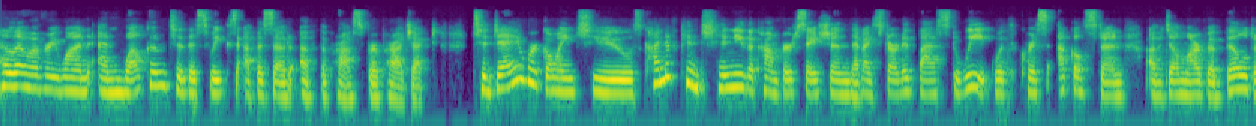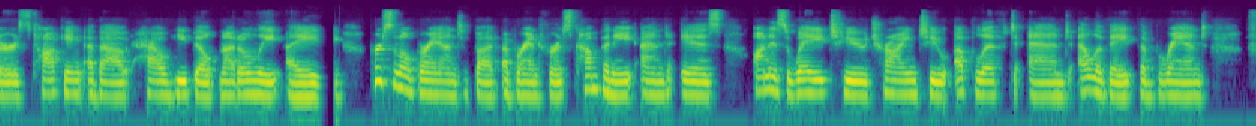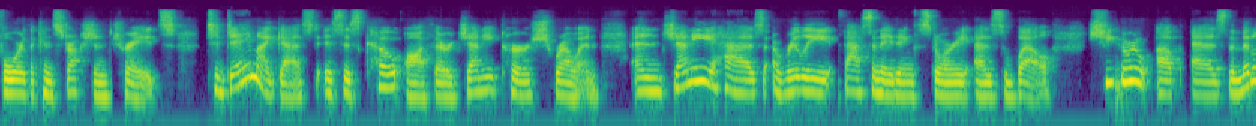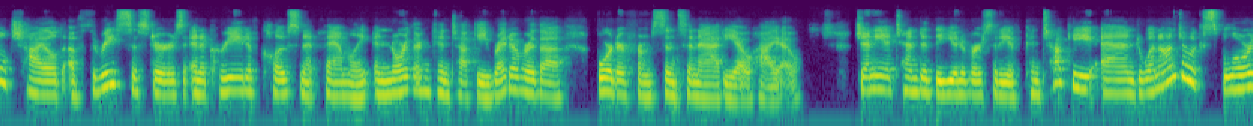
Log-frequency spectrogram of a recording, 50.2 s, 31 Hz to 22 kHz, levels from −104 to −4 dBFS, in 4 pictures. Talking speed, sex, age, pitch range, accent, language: 140 wpm, female, 50-69, 155-195 Hz, American, English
